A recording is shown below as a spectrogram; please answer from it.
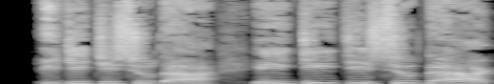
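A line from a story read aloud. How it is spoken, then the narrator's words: Shouting. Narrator (Russian): крикнул Банк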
